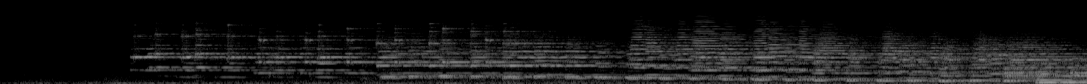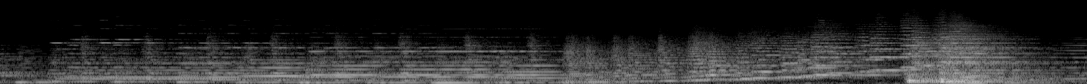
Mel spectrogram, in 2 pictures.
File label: orchestra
